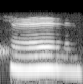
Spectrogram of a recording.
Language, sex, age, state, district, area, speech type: Bengali, female, 30-45, West Bengal, Darjeeling, rural, conversation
